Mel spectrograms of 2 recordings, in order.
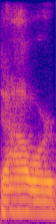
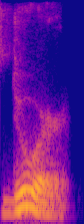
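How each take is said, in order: First: The word is said with an American pronunciation. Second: The word is said with a Scottish pronunciation. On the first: "In this country, we call it dour" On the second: "but in Scotland, it's dour"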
